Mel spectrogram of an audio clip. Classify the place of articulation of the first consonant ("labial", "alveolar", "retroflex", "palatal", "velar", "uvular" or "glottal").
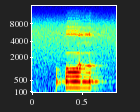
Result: glottal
